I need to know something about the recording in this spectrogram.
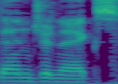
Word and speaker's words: nginx: this more importantly nginx if you don't know what engine x is it's spelled and for some strange reason it's spelled n g i n x uh it's an alternative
